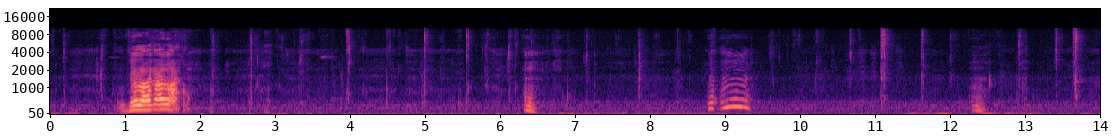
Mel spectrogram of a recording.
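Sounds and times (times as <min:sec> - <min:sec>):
wet chewing and mouth clicks: 0:00.0 - 0:00.9, 0:01.9 - 0:08.8, 0:09.4 - 0:14.0
person humming mmm: 0:06.2 - 0:06.7, 0:08.7 - 0:09.5, 0:12.2 - 0:13.8.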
